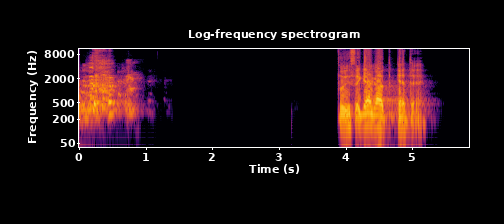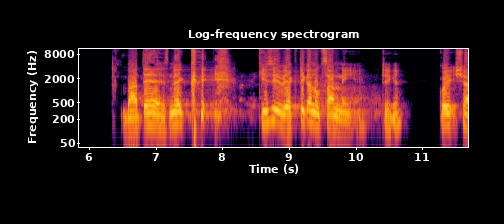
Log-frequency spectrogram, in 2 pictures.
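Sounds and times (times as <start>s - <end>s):
person coughing: 0.0s - 1.0s
laughter: 0.0s - 1.4s, 7.5s - 8.6s
speech: 3.9s - 5.3s, 6.5s - 7.9s, 8.6s - 11.6s.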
